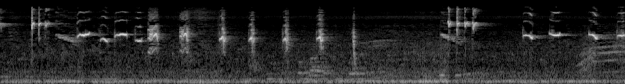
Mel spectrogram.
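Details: Agitated, full-voiced song of an oriental magpie-robin, recorded for tutoring competition songbirds: rapid run of short high whistles and chips, about three per second, with a brief rising slur near the end, over a low background hum.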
